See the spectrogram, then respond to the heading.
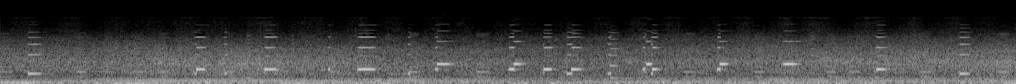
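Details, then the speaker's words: Minelab Equinox 800 metal detector at an old school near a street: choppy, irregular high and low tones breaking up over traffic noise. The signal is iron falsing, and the target dug up was a nail. "So it might just be iron falsing, but I'm gonna dig it anyway."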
